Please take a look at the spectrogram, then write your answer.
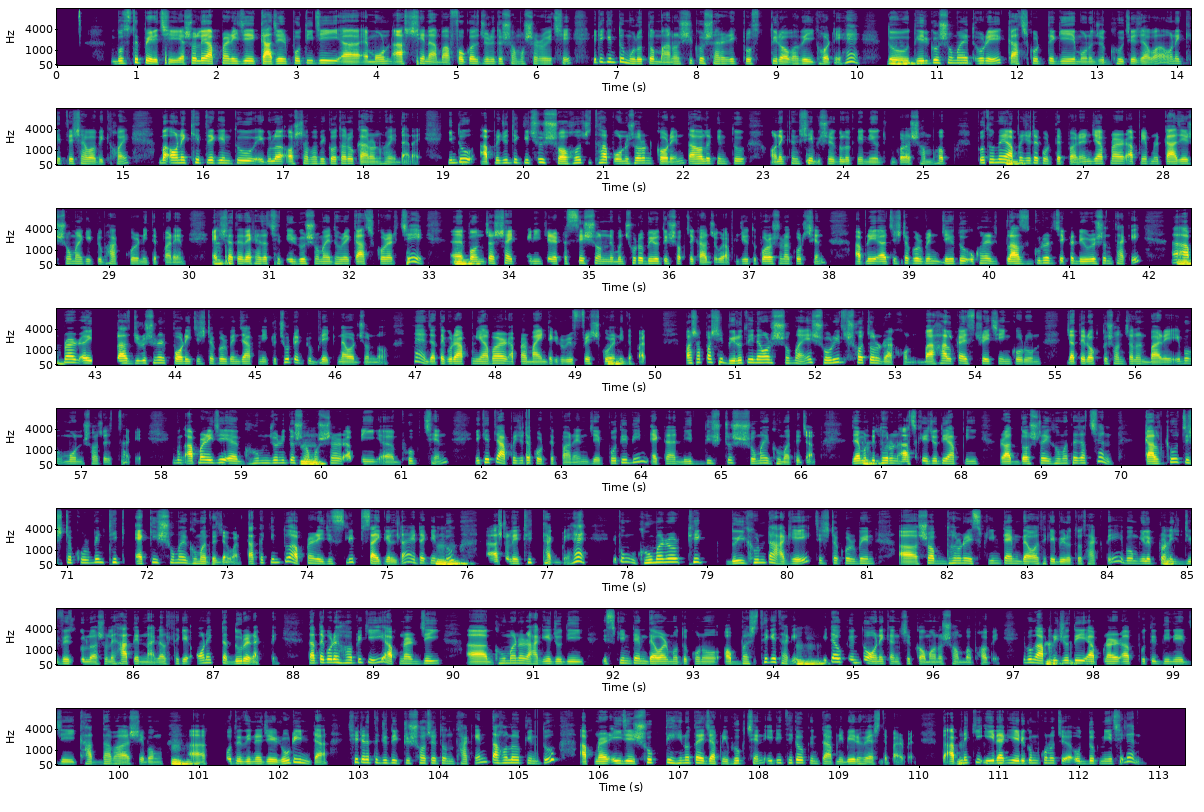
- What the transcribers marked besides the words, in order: tapping; in English: "focus"; in English: "stretching"
- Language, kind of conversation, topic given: Bengali, advice, কীভাবে আমি দীর্ঘ সময় মনোযোগ ধরে রেখে কর্মশক্তি বজায় রাখতে পারি?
